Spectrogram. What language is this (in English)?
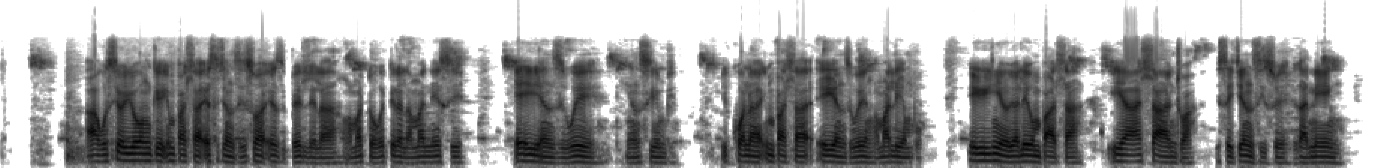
North Ndebele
